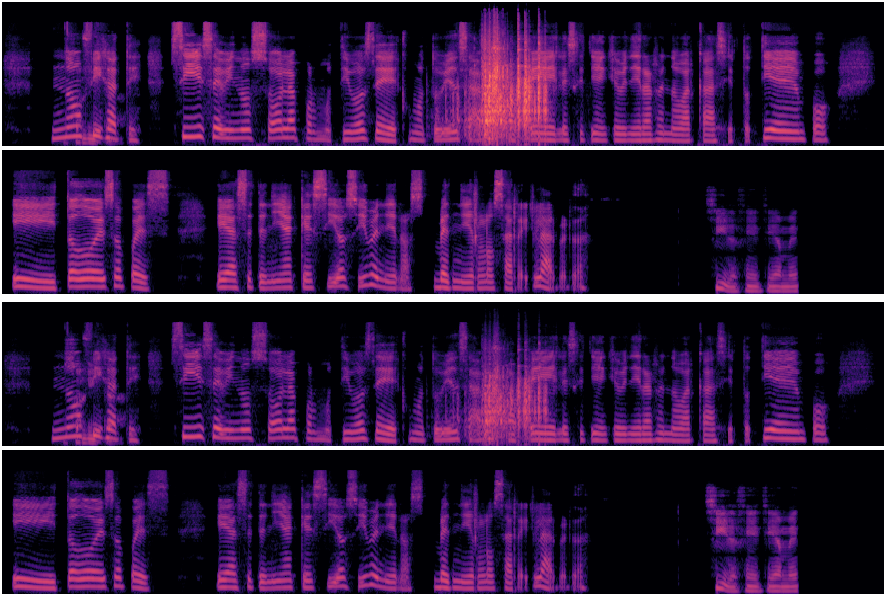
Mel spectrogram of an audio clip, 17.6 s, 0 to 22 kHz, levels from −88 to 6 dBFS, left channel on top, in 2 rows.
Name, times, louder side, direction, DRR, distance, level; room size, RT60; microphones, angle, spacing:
voice 1, 0.0-7.3 7.6-14.7, left 5 dB, 30° left, 1.0 m, -35 dB
voice 2, 0.6-1.1 15.8-16.8, right 2 dB, 45° right, 6.8 m, -42 dB
sound 1, 4.3-5.5, left 12 dB, 75° left, 0.3 m, -23 dB
head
